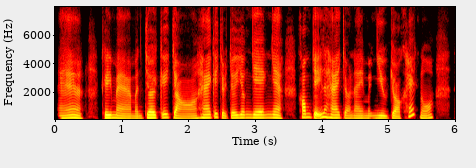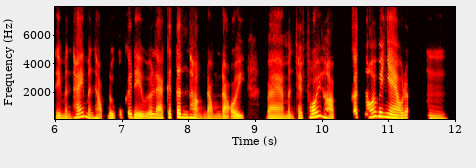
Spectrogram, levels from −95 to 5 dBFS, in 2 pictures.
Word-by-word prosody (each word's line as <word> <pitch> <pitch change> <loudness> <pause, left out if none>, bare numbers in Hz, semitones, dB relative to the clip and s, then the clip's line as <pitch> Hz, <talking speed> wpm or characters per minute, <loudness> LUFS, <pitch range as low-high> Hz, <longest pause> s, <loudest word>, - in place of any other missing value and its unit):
À, 180 +1 +1 0.3
khi 200 -1 +6
mà 170 -5 0
mình 160 0 -5
chơi 200 +4 +7
cái 220 +4 -1
trò 160 -6 0
2 205 +4 +2
cái 240 - 0
trò 180 -6 -2
chơi 185 +1 +2
dân 205 0 0
gian 205 0 +3
nha, 205 -3 +2 0.2
không 235 0 +2
chỉ 225 - +5
là 255 - +3
2 200 -3 +3
trò 185 -2 -5
này 165 0 -3
mà 165 0 -6
nhiều 170 -1 0
trò 160 -1 0
khác 325 - -3
nữa, 170 +5 -2 0.3
thì 175 -1 -3
mình 165 -1 -6
thấy 225 +8 0
mình 205 -9 -4
học 170 -7 -4
được 165 -1 -2
một 145 - -14
cái 235 - -2
điều 165 -7 0
đó - - 0
là 190 -7 0
cái 225 - -1
tinh 220 -5 +4
thần 175 -6 -2
đồng 155 0 -5
đội 155 +2 0 0.3
và 155 0 -1
mình 150 0 -5
phải 175 - -1
phối 250 +7 +4
hợp, 235 - -1 0.2
kết 235 - 0
nối 245 +7 +2
với 295 -1 +4
nhau 205 -8 +3
đó, 210 - 0 0.3
ừm. 165 -4 -6
185 Hz, 260 wpm, -23 LUFS, 165-210 Hz, 0.3 s, chơi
